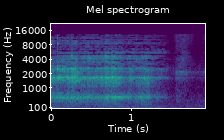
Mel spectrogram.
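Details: Young blonde woman burping on command: one long, loud, drawn-out voluntary belch fading toward the end.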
